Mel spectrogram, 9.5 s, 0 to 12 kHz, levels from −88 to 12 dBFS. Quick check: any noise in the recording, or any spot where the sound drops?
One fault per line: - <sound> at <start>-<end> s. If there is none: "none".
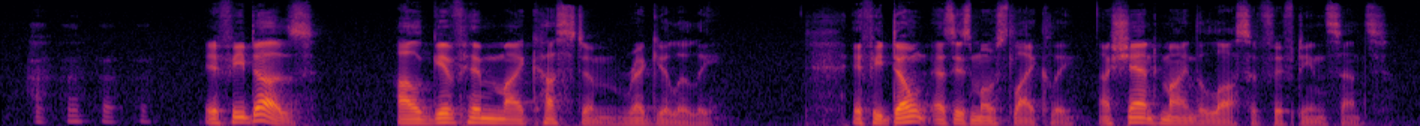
- laugh at 0.2-1.1 s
